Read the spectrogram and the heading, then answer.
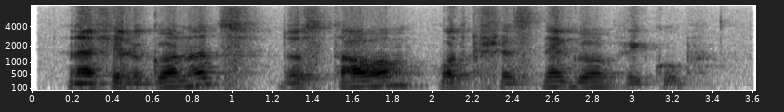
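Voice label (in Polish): "krzesny", Kurpie dialect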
